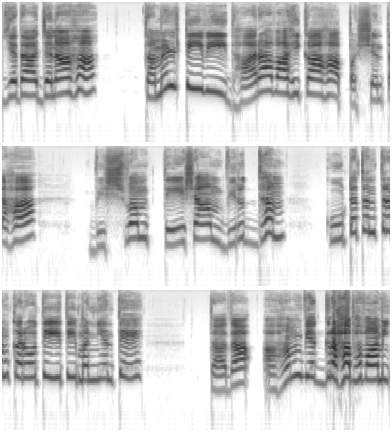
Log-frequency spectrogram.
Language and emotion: Sanskrit, angry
